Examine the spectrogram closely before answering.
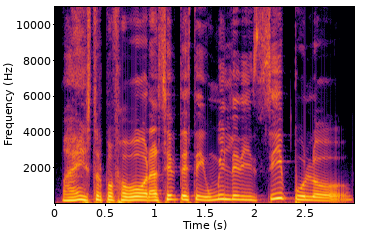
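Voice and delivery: súplica asombrada, aguda y exclamada; muy sorprendido. A narrator's reading. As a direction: arranca fuerte y agudo, como rogándole al maestro. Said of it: "El doctor muy sorprendido le dice". (ruego exaltado de discípulo asombrado)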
